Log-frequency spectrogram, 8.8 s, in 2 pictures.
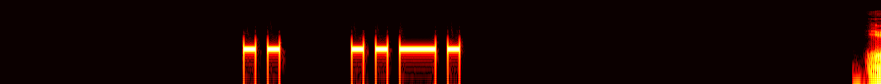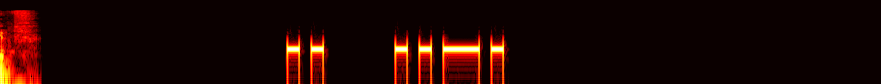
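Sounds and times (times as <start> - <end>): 
Morse code tones at 20 words per minute: 1.2 - 2.3, 5.9 - 7.0
speech: 4.3 - 4.7.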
